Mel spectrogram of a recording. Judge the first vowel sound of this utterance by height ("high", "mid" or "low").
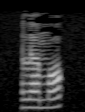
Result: low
